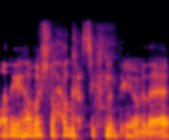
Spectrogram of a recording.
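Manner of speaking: drawn-out, high calling out. Playing a character who calls out to a busy companion: calling out across the room. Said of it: "I'm just gonna call and be like".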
